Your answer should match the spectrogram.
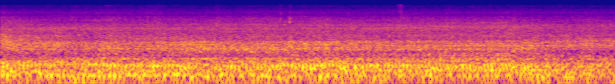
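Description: Faint, steady outdoor background noise, an even hiss and low rumble with no distinct calls or knocks.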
